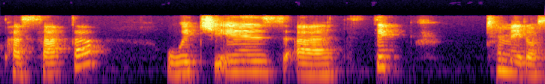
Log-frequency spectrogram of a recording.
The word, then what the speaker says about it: passata: You mentioned that you always recommend making this with a homemade tomato sauce, which I think you call a passata, if I pronounce that correctly. – So we recommend a homemade tomato sauce. And if you don't have one, then to use passata.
